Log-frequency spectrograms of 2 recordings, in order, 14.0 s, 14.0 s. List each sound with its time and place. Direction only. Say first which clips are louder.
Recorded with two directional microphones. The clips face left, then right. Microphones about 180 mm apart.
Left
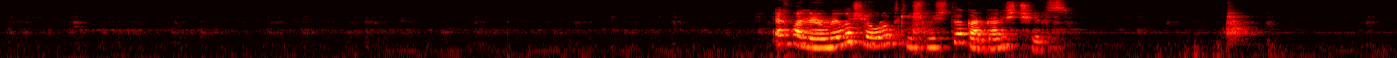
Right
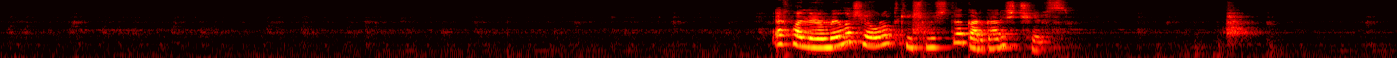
7.7 s a woman's voice: right 5 dB; 40° right (ahead or behind)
